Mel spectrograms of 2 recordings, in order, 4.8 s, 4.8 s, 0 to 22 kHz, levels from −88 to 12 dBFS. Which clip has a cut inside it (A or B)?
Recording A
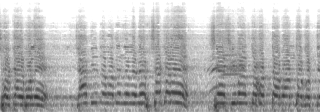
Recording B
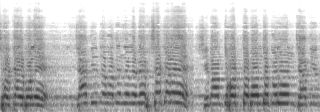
B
